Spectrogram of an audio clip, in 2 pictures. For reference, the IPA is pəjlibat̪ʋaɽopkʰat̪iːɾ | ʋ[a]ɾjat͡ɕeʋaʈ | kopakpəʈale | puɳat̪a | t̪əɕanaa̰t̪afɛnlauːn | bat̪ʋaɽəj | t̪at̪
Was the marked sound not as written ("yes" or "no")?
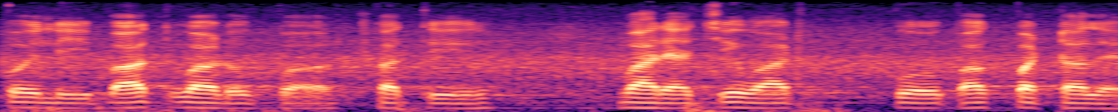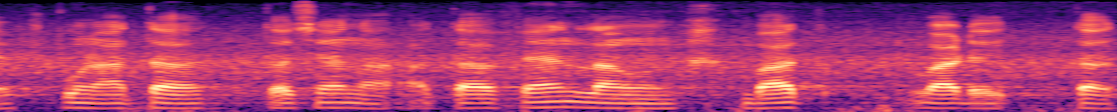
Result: no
